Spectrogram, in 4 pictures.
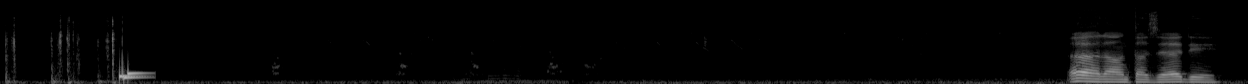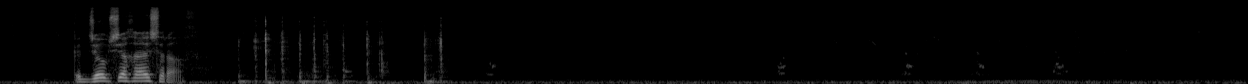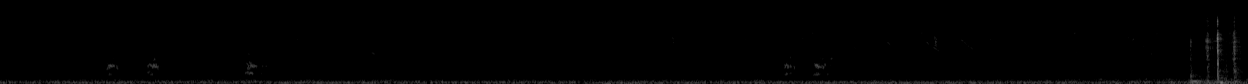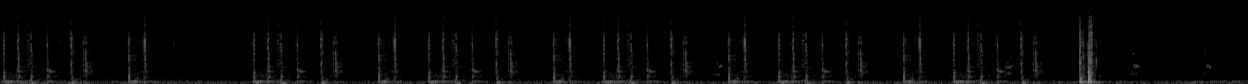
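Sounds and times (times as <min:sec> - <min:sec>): fast typing on keyboard: 0:00.0 - 0:01.6, 0:14.8 - 0:17.0, 0:36.9 - 0:39.0, 0:40.0 - 0:48.4
faint high chirps: 0:01.2 - 0:01.6.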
